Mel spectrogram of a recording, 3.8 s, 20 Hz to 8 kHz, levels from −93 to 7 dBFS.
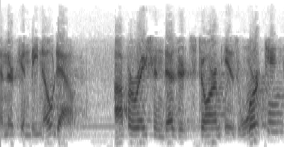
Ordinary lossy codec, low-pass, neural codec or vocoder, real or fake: MP3, 32 kbps; 7.2 kHz; none; real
